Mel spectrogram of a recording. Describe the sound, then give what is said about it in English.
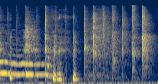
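A short burst of hand clapping, many sharp, irregular claps from a few hands, moderately loud, with a brief sustained vocal tone at the very start. “So a round of applause.”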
